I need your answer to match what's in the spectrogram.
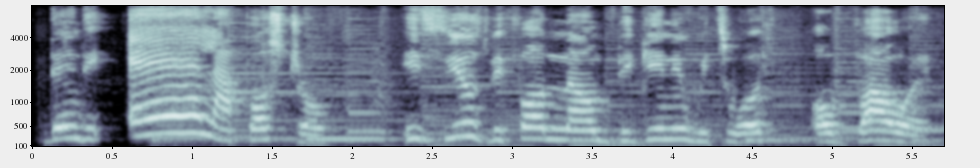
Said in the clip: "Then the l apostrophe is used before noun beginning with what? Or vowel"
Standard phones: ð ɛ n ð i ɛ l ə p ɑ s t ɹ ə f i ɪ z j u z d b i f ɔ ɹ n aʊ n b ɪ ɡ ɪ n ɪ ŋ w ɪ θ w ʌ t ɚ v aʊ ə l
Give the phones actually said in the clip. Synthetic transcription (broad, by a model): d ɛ n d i ɛ l ə p ɑ s t ɹ ə f i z j u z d b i f ɔ n aʊ b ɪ ɡ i n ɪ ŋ w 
